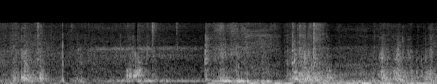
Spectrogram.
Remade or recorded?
recorded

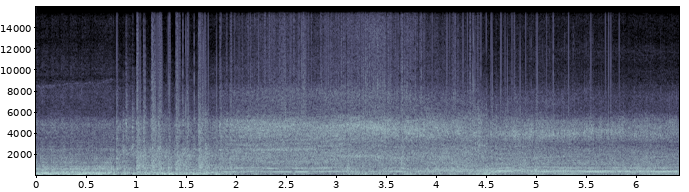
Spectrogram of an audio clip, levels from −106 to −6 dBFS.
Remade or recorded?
recorded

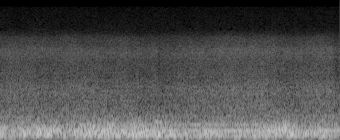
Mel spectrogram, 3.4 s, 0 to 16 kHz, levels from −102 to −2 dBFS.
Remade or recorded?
remade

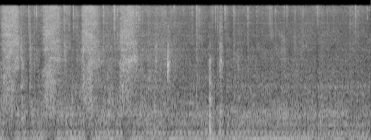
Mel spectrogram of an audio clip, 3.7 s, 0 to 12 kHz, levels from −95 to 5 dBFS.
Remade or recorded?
remade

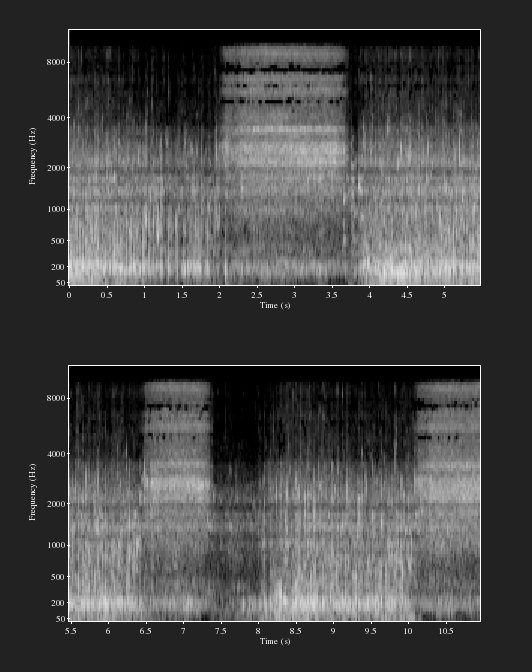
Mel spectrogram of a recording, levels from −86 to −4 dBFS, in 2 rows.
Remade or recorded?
recorded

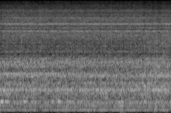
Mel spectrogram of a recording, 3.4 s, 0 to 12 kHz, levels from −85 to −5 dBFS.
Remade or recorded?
remade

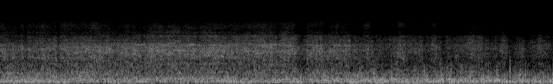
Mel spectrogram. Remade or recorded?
remade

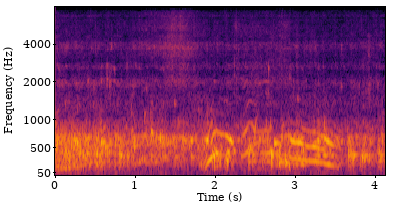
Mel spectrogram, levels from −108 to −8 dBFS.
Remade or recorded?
remade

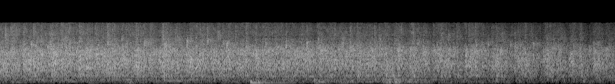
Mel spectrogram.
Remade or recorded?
recorded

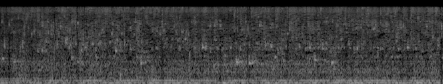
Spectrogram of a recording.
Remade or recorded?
recorded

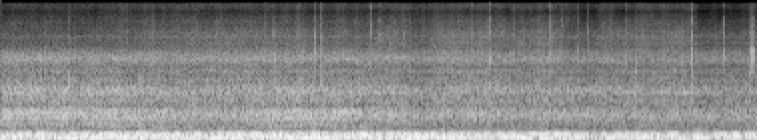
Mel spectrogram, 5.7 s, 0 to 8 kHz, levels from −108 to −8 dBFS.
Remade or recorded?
remade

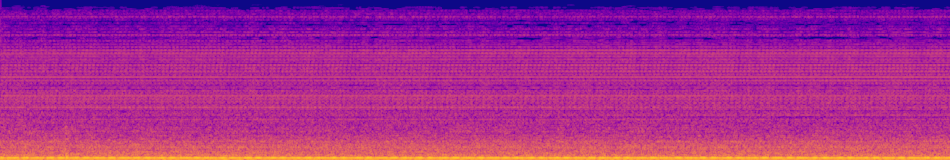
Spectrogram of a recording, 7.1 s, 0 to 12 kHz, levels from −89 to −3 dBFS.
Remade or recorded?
recorded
